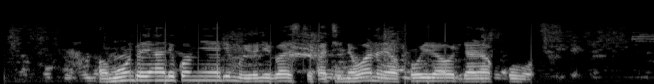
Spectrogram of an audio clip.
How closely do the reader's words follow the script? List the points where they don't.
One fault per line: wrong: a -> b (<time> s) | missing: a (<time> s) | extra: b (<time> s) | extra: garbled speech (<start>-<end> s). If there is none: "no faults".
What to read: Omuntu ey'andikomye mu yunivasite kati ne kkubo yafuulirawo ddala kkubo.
extra: eri (2.2 s)
wrong: kkubo -> wano (3.6 s)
